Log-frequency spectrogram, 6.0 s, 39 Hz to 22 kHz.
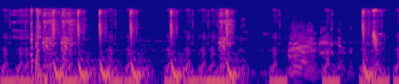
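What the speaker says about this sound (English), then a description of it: "Oh, he's growling like a lion" Demiurge, an ethereal god in the strategy game Dominions 5, lets out repeated loud lion-like growls in pulsing bursts, running almost continuously, close and dense with clattering texture mixed through.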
